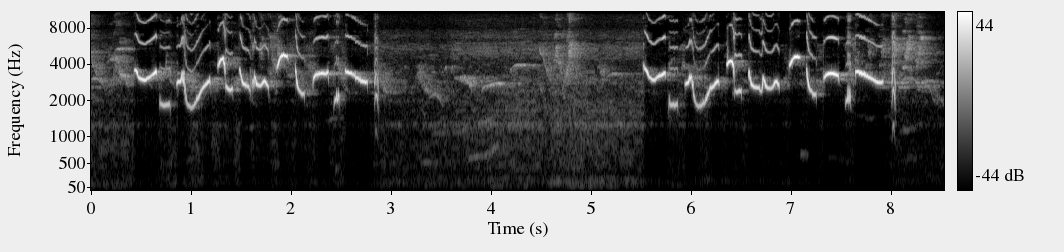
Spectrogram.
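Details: Two long phrases of loud, melodious whistling from a kacer, each note sliding and looping in pitch, separated by a quiet stretch of soft background noise.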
